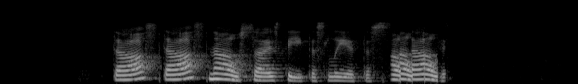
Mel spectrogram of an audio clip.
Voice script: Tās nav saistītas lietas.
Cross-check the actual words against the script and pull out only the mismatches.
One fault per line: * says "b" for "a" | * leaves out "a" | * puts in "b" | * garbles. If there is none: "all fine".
* puts in "tās"
* garbles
